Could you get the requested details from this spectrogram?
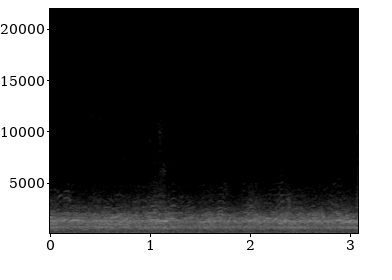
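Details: Large flock of snow geese taking off en masse as a boater approaches, March 2021: a dense, continuous wall of overlapping nasal honks from many birds, steady and unbroken throughout.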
